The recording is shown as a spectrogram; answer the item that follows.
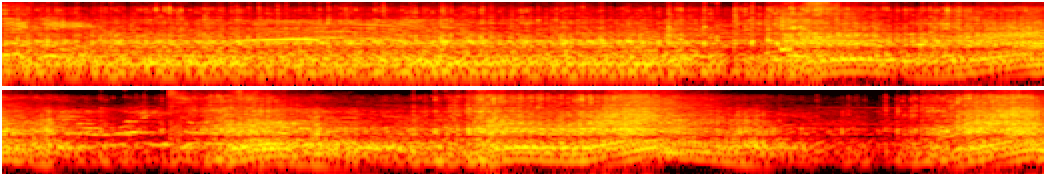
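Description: Burnout car's engine revved in short blips while the car stands still, with a rise and fall in pitch about every second or so through the second half.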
